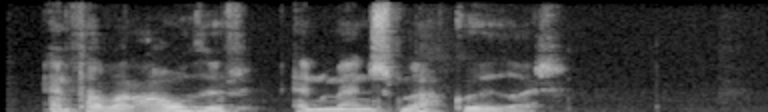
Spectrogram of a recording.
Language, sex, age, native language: Icelandic, male, 40-49, Icelandic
